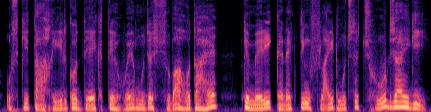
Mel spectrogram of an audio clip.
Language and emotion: Urdu, fearful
